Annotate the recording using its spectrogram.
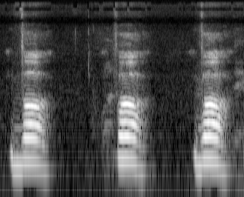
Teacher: वंदे ब की तरह रहेगा, लेकिन वो दोनों ओठ नहीं सटेगा, एक दांत और ओठ सटेगा। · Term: दंतोष्ठम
